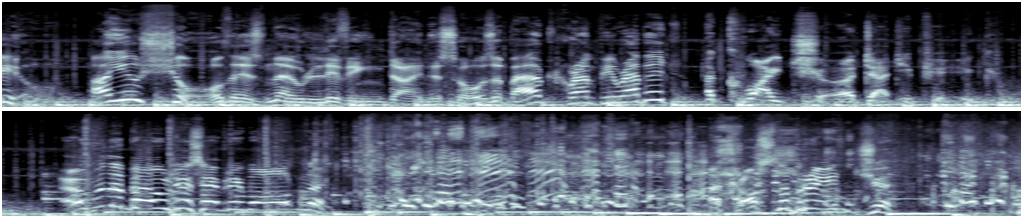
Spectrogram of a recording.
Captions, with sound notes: Are you sure there's no living dinosaurs about, Grampy Rabbit? Quite sure, Daddy Pig. Over the boulders, everyone. (CHILDREN GIGGLING) Across the bridge.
